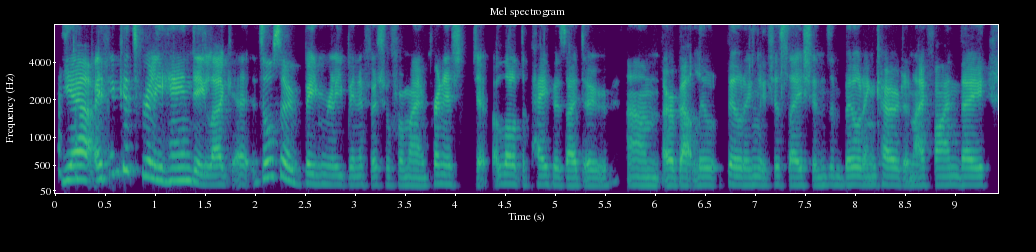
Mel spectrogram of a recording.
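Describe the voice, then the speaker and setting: A woman's voice: sits low, steady tone, fast talker, few pauses, a little mellow. A young woman answering interview questions in a casual, earnest and enthusiastic way. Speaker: interviewee, construction apprentice.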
